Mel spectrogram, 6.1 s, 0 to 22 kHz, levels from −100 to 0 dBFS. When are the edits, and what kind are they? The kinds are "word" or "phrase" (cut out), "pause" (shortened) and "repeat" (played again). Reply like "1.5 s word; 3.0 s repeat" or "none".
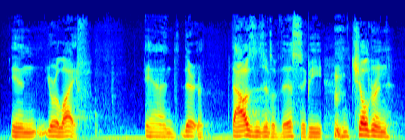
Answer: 3.0 s word; 4.0 s word; 4.6 s word; 5.0 s word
